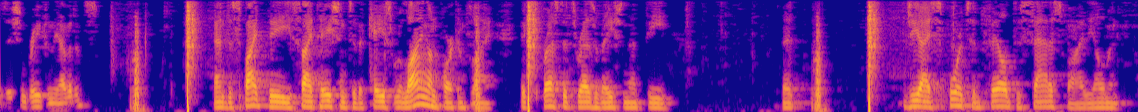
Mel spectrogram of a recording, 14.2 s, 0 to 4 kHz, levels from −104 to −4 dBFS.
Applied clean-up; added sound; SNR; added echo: classical method Wiener filter.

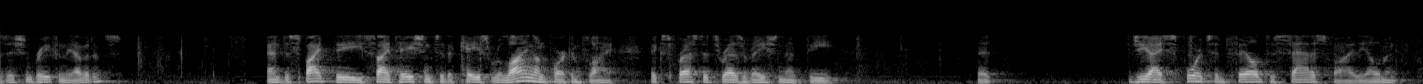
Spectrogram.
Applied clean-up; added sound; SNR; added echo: none; none; none; none.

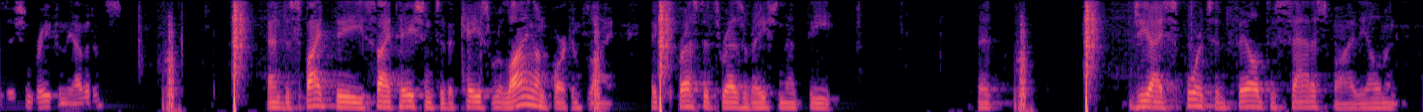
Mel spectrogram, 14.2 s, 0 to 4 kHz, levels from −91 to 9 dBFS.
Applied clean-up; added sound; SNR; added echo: classical method spectral subtraction.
